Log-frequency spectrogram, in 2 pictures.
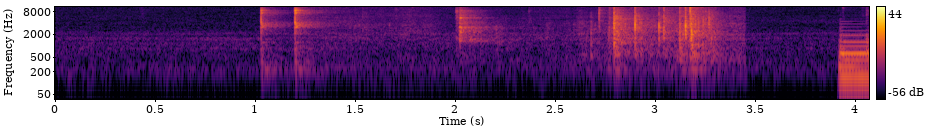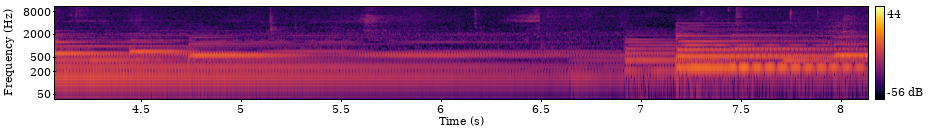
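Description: A few sharp clicks and knocks, then piano music starting about four seconds in.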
